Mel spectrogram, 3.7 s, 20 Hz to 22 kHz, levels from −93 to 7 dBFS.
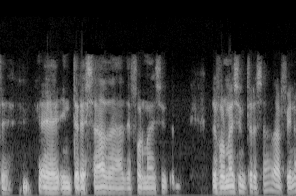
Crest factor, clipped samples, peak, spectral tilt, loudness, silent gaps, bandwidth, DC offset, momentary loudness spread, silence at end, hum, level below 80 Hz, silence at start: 14 dB; under 0.1%; -4 dBFS; -6 dB/octave; -18 LUFS; none; 7.2 kHz; 0.4%; 10 LU; 0 s; none; -56 dBFS; 0 s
